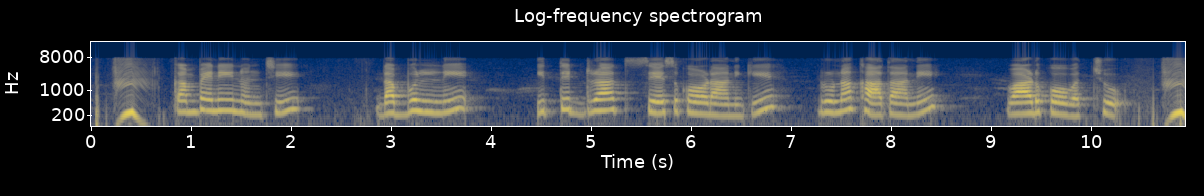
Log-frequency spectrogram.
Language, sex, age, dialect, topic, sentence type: Telugu, female, 18-24, Southern, banking, statement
